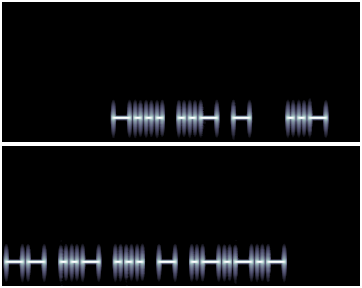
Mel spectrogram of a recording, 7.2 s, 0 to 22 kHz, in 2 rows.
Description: Morse code, heard as a keyed tone, about 22 wpm, 700 Hz. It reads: BUT U MUST.
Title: Sentences from Top 200 Words and Abbreviations 22wpm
